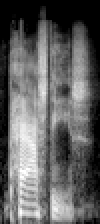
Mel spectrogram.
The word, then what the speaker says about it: pasties: I got to remember it's pronounced pasties.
